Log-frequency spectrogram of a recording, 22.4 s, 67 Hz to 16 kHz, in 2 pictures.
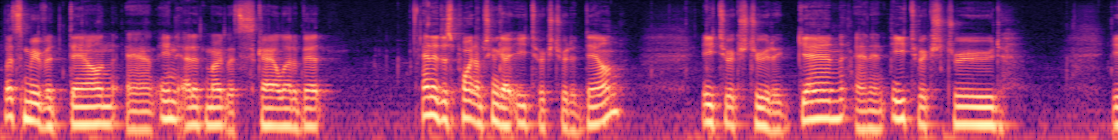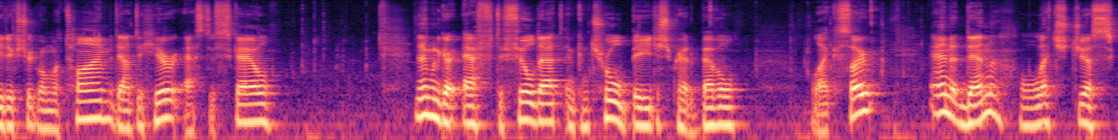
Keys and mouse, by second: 0.7 Tab, 1.2 s, 2.6 z, 3.9 click, 4.7 e, 6.7 e, 8.8-21.5 middle drag, 9.1 e, 11.0 e, 12.9 s, 15.5 f, 17.0 ctrl+b, 19.6 z, 21.5-22.3 drag, 21.9 alt+a.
